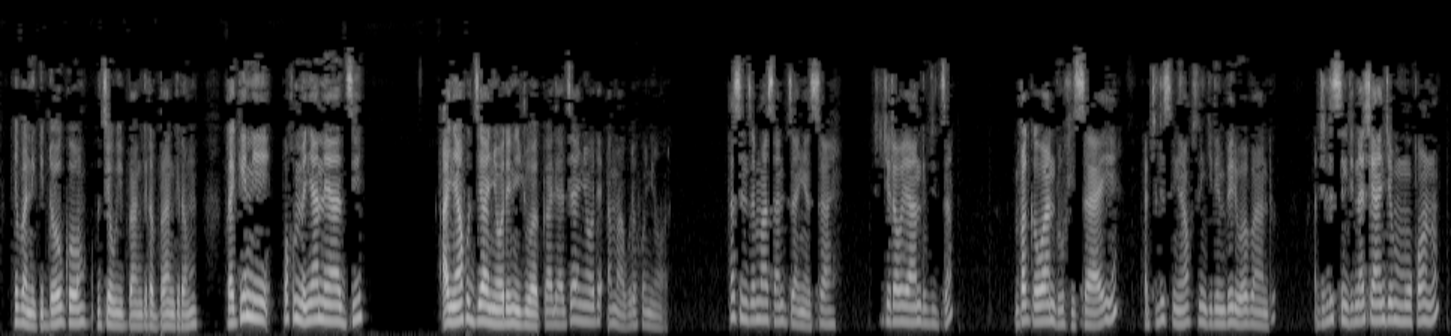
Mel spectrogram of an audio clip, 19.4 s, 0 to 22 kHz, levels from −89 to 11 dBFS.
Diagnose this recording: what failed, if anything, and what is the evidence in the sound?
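The codec stage failed throughout: the speech was likely squeezed through WMA compression, and the damage is heavy. Long transform blocks smear quantisation noise over tens of milliseconds, so consonants ring and vowels sound washy, with a hiss that rises and falls with the speech. Weak spectral lines drop out entirely, and nothing survives above 17.3 kHz. That fits a low bitrate of around 32 kbps.

At the capture stage, the input likely switched to a poorer device at 7.16 s. This could be a different microphone or a headset's call profile. The change happens with no gap, and the new path holds for the rest of the clip. The band now stops at 13 kHz, so the sound turns duller. The level drops by about 5 dB, and a new background noise floor appears, roughly 45 dB below the speech.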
